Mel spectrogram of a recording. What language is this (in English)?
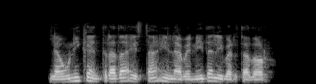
Spanish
